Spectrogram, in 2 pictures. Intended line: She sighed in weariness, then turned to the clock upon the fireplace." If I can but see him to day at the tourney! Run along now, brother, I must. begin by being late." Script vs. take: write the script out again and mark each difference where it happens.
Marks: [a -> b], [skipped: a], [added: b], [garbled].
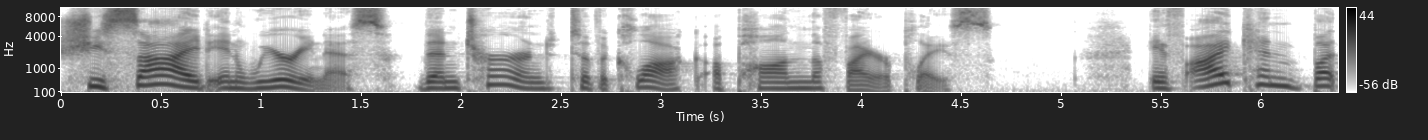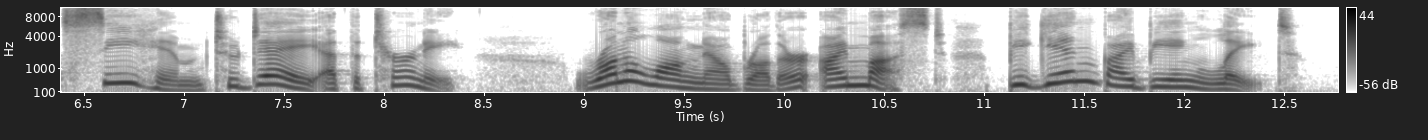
She sighed in weariness, then turned to the clock upon the fireplace." If I can but see him to day at the tourney! Run along now, brother, I must. begin by being late."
